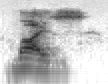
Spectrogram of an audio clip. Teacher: phonetically it is a voiced z sound, boys. This script voice is voiceless in the spoken form become a voiced one because of the phonetic environment, because there's a vowel before that, E, so that makes that s into z like that.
